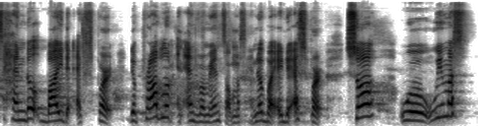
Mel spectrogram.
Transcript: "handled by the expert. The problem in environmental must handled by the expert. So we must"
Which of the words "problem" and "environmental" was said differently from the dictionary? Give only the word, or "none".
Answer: environmental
